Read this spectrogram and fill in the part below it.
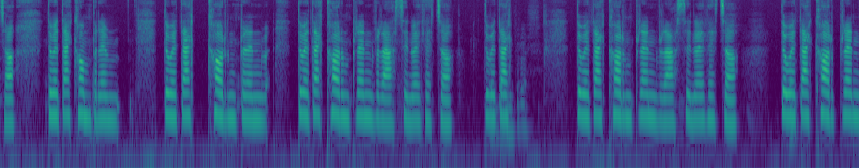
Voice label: "corbenfras", Welsh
